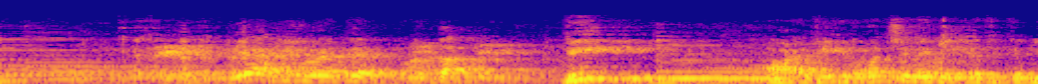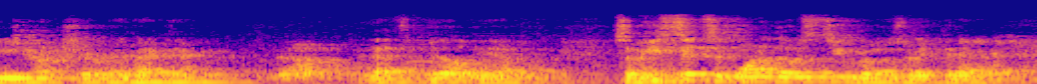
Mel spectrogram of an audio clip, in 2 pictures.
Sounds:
Music, Speech

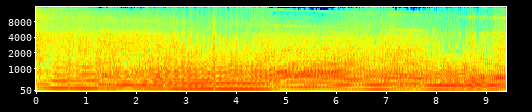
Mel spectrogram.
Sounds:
Vehicle

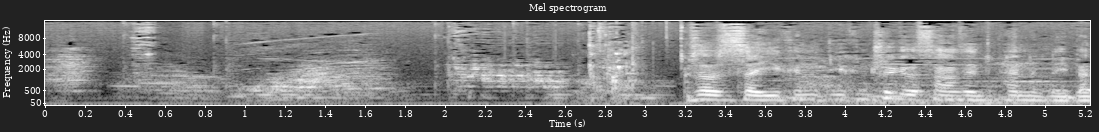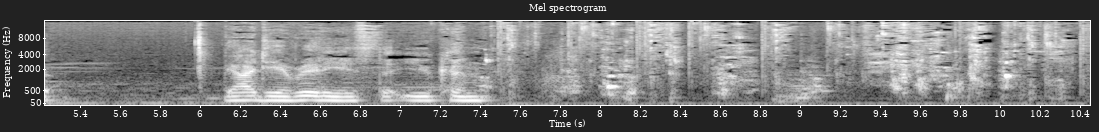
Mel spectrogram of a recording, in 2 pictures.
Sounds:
Speech

